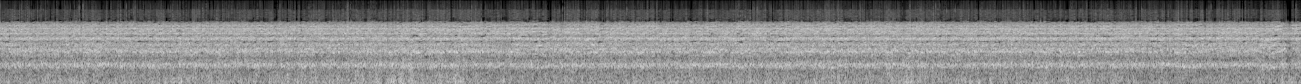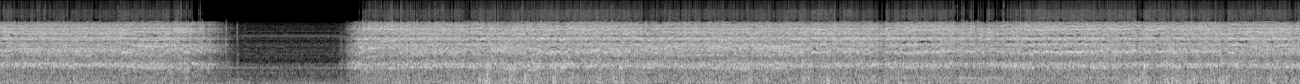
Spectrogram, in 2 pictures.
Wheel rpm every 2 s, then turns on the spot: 230, 230, 230, 230, 240, 230, 230, 40, 170, 220, 220, 220, 220.
none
